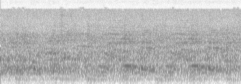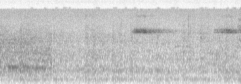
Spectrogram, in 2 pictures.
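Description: Pitch-side field sound at a small football ground: distant, indistinct shouts from players and spectators that fade about two-thirds of the way through. Near the end comes the referee's whistle, two short faint blasts signalling full time.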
